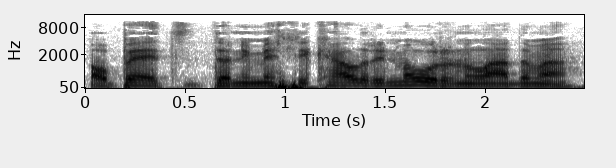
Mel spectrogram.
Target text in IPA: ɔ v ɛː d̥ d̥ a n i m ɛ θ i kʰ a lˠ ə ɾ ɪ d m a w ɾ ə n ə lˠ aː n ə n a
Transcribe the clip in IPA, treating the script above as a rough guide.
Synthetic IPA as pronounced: ɔ b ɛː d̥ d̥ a n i m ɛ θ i kʰ a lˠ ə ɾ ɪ n m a w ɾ ə n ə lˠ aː d ə m a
